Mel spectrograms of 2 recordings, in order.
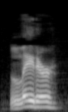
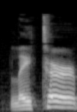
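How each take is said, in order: First: The middle consonant is a soft D-like tap. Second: The middle consonant is a clear T sound. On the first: The speaker calls it right. "but later" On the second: The speaker calls it wrong. "Not later"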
